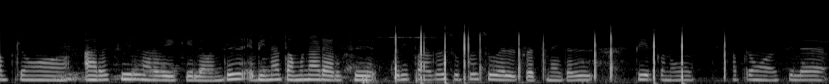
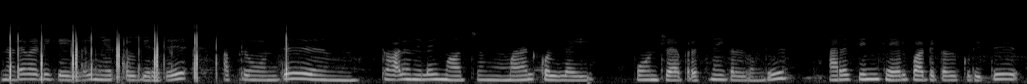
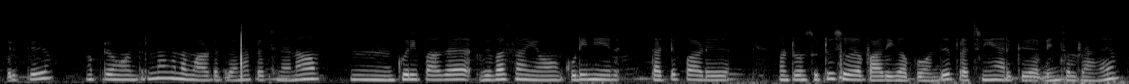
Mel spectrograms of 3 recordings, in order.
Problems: background sounds at intervals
